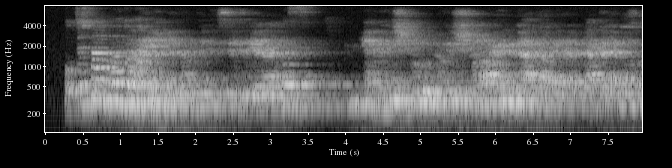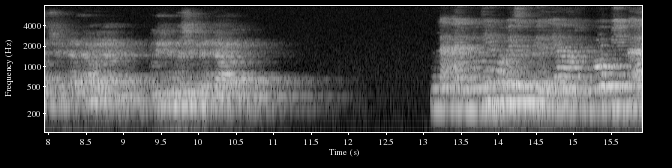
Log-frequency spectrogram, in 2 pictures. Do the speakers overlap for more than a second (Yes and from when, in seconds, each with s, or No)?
No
